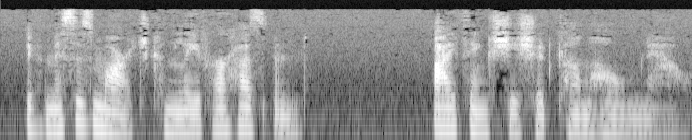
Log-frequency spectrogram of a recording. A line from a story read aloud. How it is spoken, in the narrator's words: said quietly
